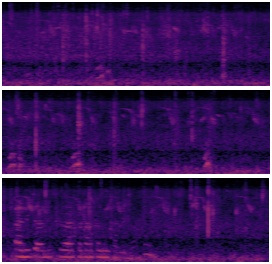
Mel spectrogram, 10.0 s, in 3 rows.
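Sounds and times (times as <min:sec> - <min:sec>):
faint bird calls and chirps: 0:00.3 - 0:10.0.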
